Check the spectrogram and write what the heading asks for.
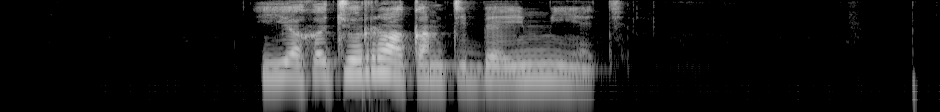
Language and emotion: Russian, angry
